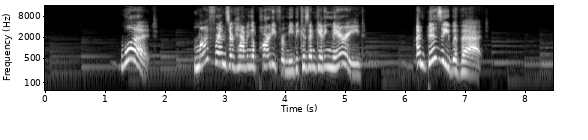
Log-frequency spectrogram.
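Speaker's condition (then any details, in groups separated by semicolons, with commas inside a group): No condition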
